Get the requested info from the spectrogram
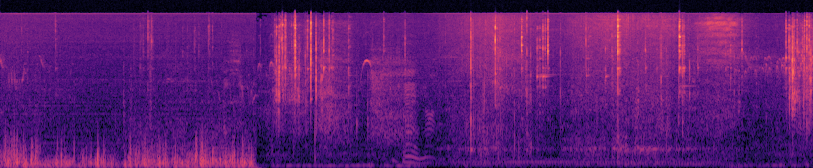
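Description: Climbing hardware, carabiners and quickdraws on a harness, clinking and jingling in scattered light clicks as the climber moves. For the first three seconds a dense low rumbling noise covers it, then cuts off suddenly.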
